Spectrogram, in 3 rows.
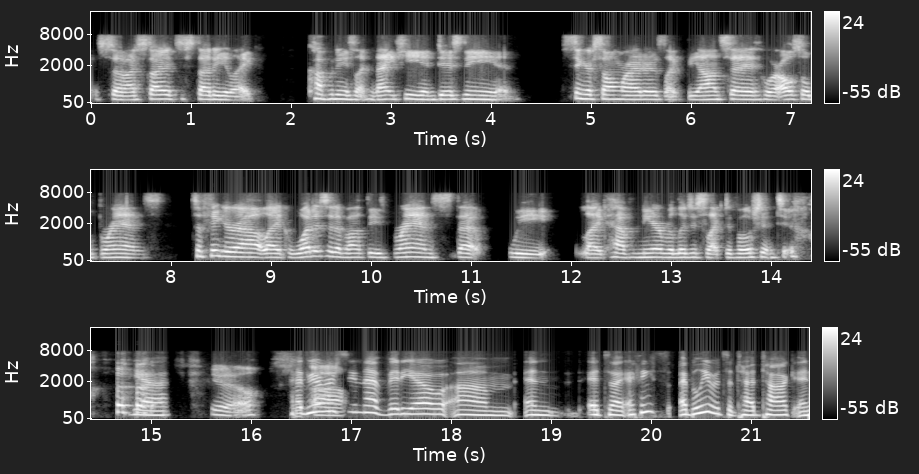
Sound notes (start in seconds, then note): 13.9 laughs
